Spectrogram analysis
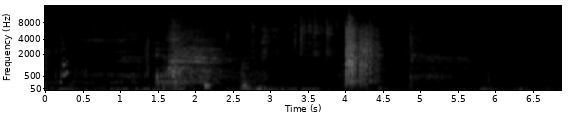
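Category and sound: household object, dice being rolled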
